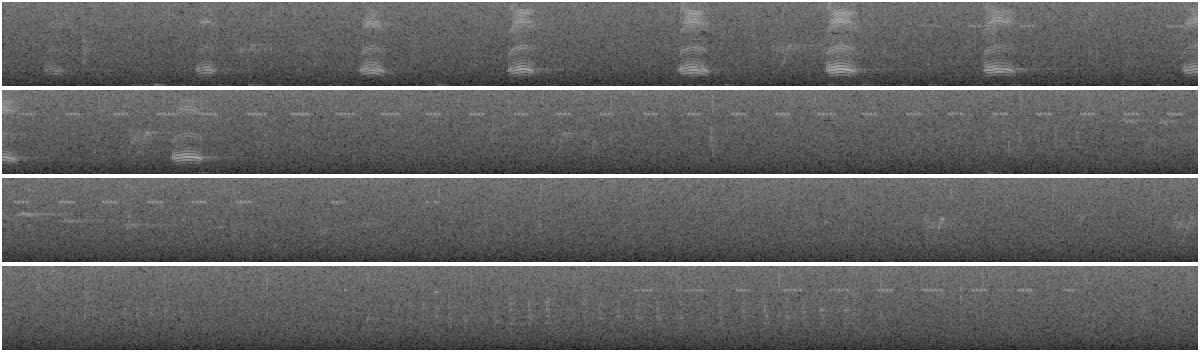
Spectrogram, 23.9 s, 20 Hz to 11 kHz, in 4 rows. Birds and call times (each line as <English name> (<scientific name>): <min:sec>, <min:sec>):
White-bellied Go-away-bird (Corythaixoides leucogaster): 0:03.5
